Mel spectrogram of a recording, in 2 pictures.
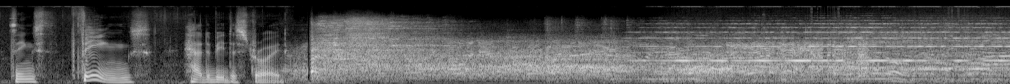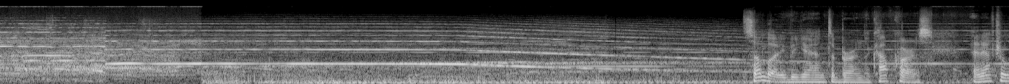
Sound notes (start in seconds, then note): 0.1 crowd shouting; 0.1 glass shattering; 5.1 sirens blaring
